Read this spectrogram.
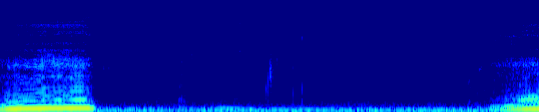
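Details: Sleeping Doberman pinscher dog snoring: deep, loud, low snoring breaths separated by quiet pauses of several seconds; ordinary snoring.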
